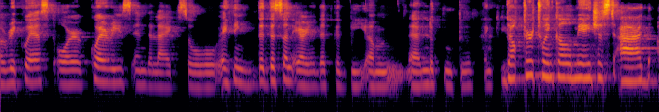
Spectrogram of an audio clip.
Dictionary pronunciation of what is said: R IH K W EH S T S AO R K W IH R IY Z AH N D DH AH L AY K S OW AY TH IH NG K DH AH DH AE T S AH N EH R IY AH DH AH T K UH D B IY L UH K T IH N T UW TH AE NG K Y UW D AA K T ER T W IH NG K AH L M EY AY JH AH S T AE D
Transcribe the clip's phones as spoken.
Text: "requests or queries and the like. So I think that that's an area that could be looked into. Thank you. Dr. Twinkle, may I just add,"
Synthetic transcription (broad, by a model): R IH K W EH S T AO R K W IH R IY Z AH N D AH L AY K S OW AY TH IH NG K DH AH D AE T S AH N EH R IY AH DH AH T K UH D B IY L UH K T IH N T UW T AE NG K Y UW D AA K T ER T W IH NG K AH L M EY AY JH AH S T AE D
